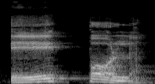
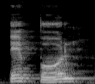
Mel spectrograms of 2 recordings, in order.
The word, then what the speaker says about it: épaule: P avec AU نقراها Paul. Épaule.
